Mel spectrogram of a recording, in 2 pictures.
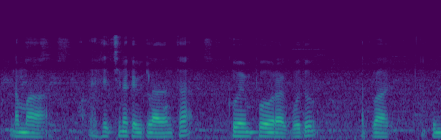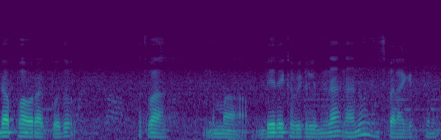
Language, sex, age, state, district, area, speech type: Kannada, male, 45-60, Karnataka, Kolar, urban, spontaneous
